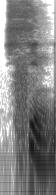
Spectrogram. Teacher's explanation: Termasuk dalam huruf alisan, yaitu terbentuknya huruf dengan cara tengah lidah tidak menempelkan pada langit-langit sehingga makhrajnya tidak tertutup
